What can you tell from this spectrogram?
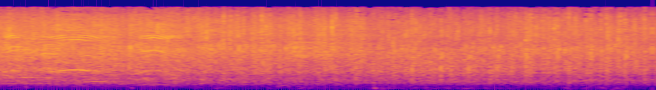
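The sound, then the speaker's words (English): A large gathering claps together in sustained, dense applause, steady and fairly loud throughout, with faint voices and scattered cheers mixed into the crowd noise, after a preacher asks them to rejoice and clap their hands. “Can you rejoice with me and clap your hands and receive the word here today?”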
